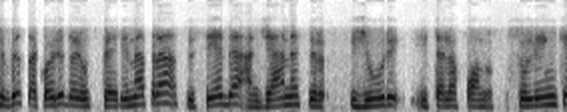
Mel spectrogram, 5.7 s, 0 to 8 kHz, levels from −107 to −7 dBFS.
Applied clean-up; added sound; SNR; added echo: none; none; none; none.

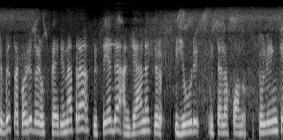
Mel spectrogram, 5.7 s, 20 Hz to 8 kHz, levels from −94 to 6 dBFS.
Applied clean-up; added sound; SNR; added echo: neural mask model Resemble Enhance denoiser.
